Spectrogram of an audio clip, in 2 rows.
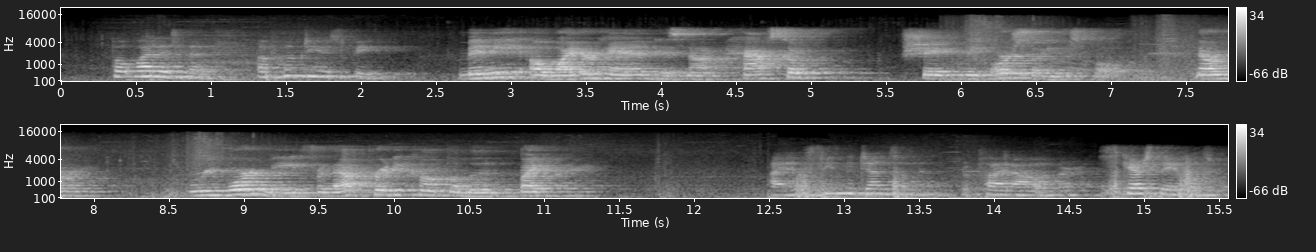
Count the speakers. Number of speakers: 2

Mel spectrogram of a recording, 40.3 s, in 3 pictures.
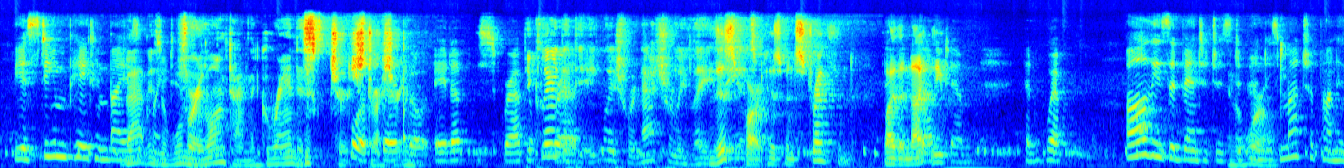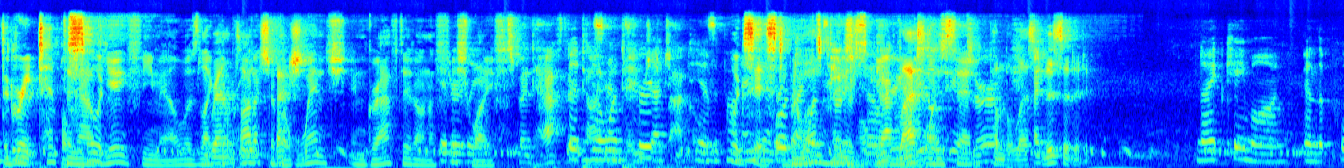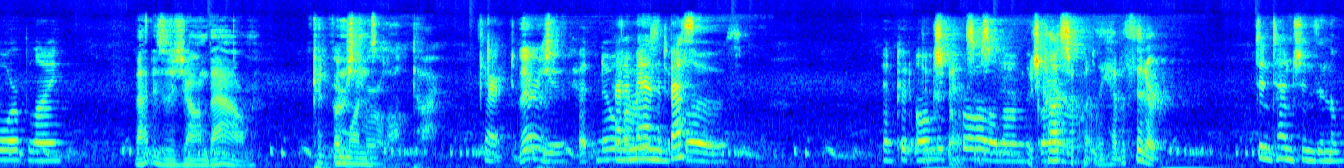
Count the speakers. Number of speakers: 6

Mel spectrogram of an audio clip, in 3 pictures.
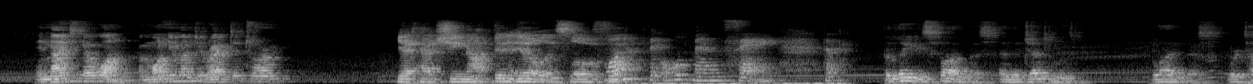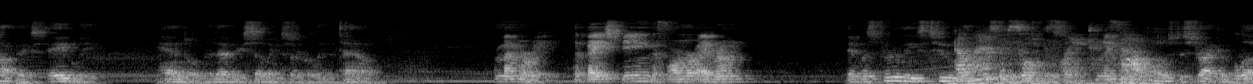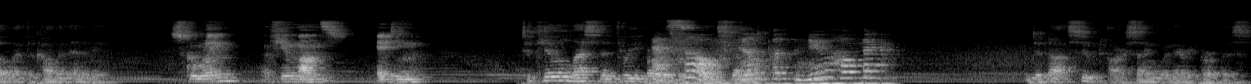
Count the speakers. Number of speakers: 4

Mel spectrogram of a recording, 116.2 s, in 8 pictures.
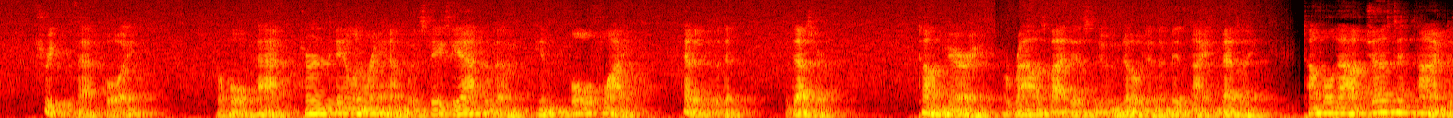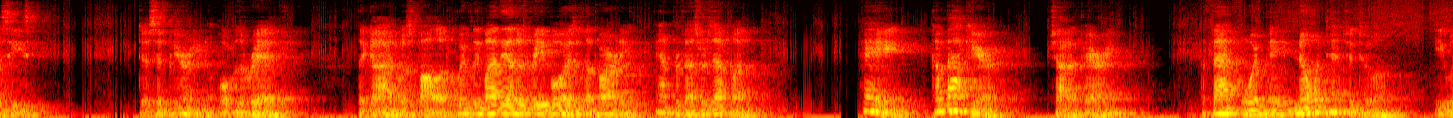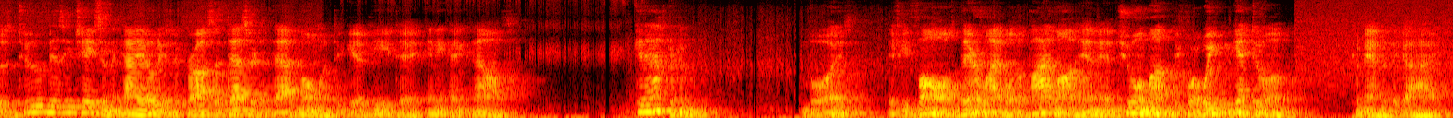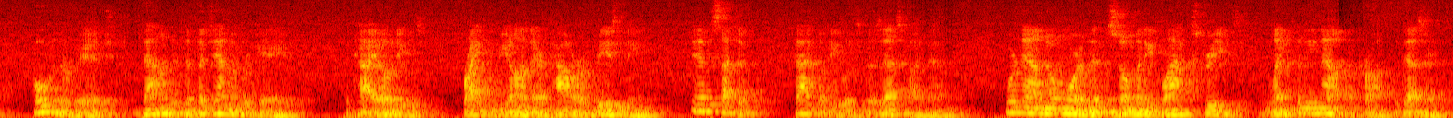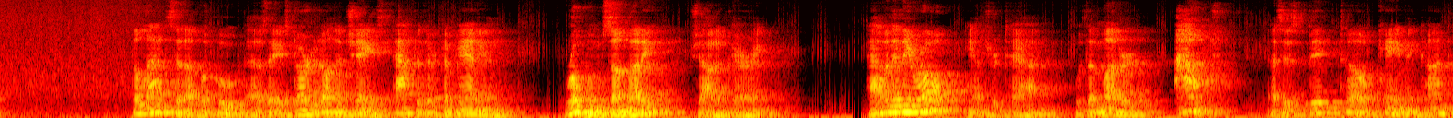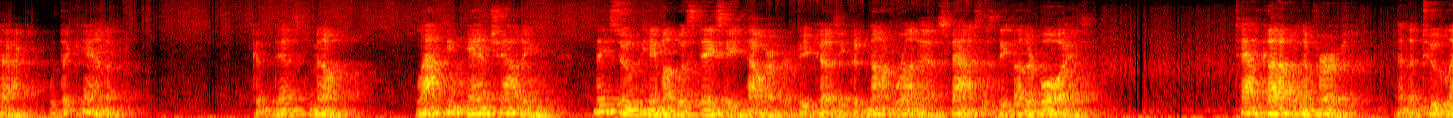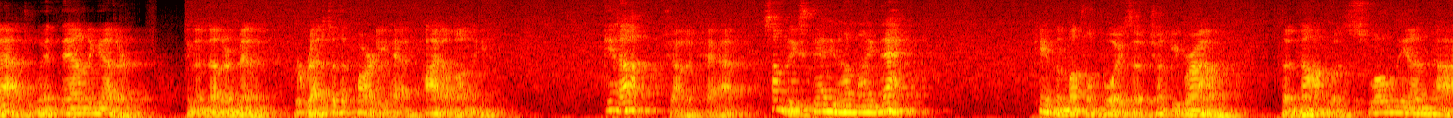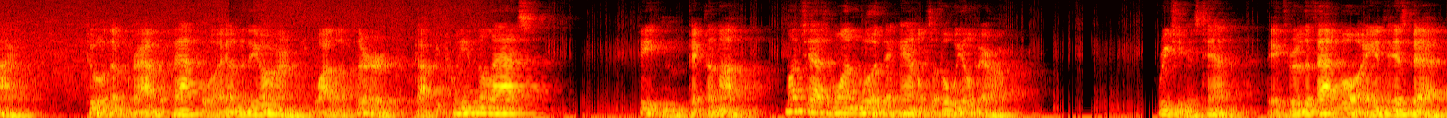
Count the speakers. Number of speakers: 1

